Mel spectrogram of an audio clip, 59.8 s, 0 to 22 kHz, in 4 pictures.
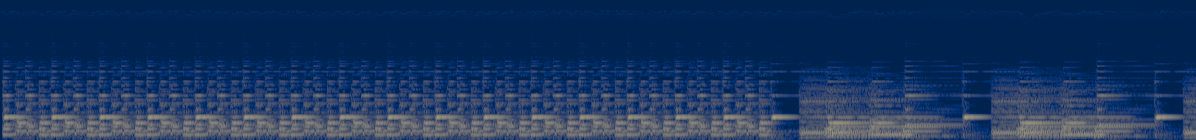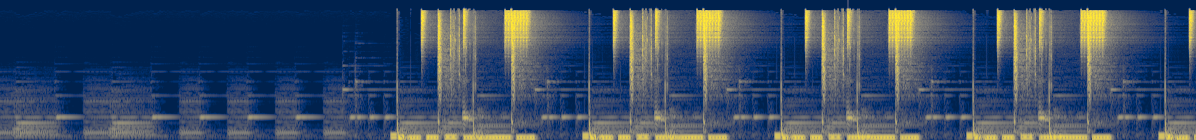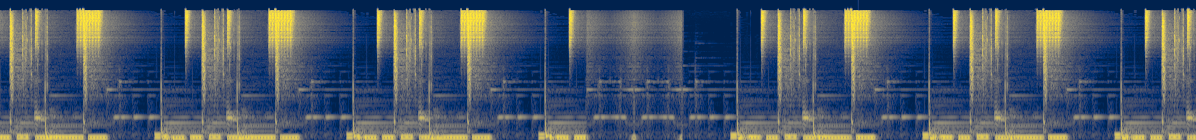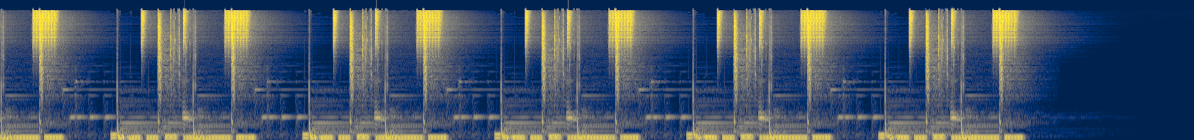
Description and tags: Groovy Hip-Hop / Glitch beat
glitch, hop, beat, hip, loop, video, groovy, piano, 100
